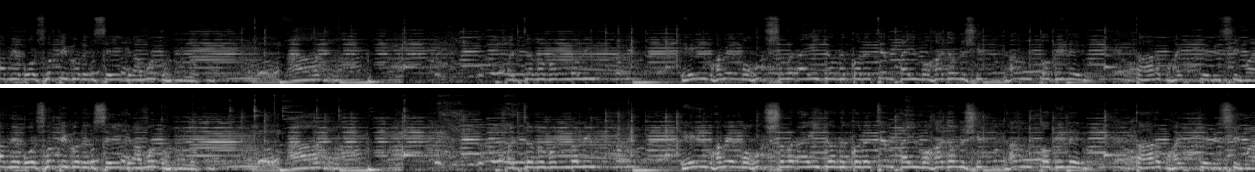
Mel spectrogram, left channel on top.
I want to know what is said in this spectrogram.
বসতি করেন সেই গ্রামও ধন্য। সজ্জন মণ্ডলী এইভাবে মহোৎসবের আয়োজন করেছেন। তাই মহাজন সিদ্ধান্ত দিলেন তার ভাগ্যের সীমা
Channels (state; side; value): quieter; left; 8.3 dB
